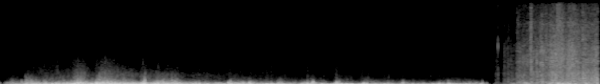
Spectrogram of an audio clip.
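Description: Strong low wind buffeting the microphone, rumbling for six seconds, then a brief gap and a softer, steady broadband hiss; no animal calls.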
